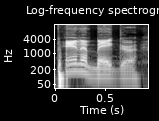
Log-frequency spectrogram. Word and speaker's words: Panabaker: Panabaker.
